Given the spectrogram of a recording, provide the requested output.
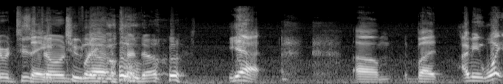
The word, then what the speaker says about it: Nintendo: See, and here's probably why it's Nintendo, because it rhymes with "he don't know."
